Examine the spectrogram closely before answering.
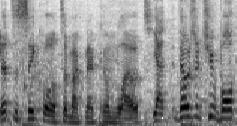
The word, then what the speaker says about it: magna cum laude: Is it Magnum Cum Laude or something? Magna Cum Laude.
